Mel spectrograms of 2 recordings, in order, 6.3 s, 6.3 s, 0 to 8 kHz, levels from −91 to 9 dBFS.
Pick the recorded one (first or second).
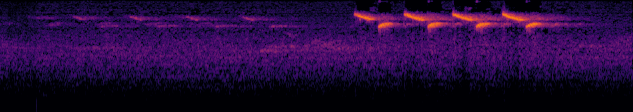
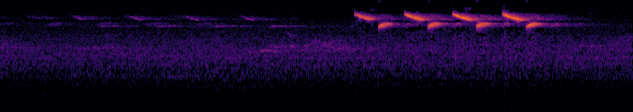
second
